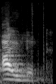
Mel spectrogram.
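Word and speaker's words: island: ठीक है, नेक्स्ट आता है आइलैंड, इसका सही प्रोनाउंसिएशन है आइलैंड।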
